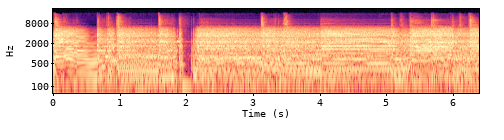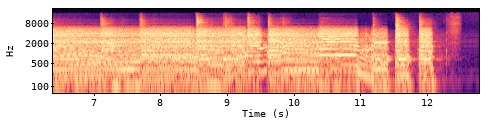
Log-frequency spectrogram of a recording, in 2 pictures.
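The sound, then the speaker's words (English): A heavily distorted electric guitar played through a G2 pedal, gain set at about 1 o'clock, plays a dense, sustained riff with thick harmonic layers and brief breaks, staying loud throughout before cutting off into a few choppy stabs at the end. No one speaks. “the demo for the … was written when I got this pedal, like the G2”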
